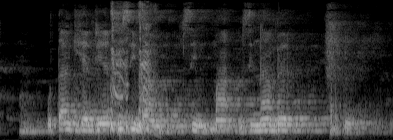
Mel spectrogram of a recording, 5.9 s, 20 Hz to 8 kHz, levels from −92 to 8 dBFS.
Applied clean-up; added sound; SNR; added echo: none; Cough; 5 dB; reverberation time 2.4 s.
